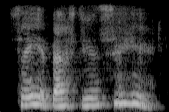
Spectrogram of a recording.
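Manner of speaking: very high-pitched, loud screaming. Recounting a movie scene where she begs Bastian to say it, retelling a scream. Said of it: "she screams and she's like".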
